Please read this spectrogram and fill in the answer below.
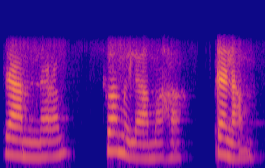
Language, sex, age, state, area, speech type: Sanskrit, female, 18-30, Assam, rural, conversation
